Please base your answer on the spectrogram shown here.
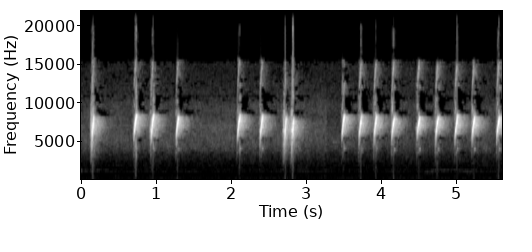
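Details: Mangrove whistler from Sumatra in sharp besetan style, a master recording for training cage songbirds: high piercing notes in small groups, then a steady fast series of clipped downslurs, clean background.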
